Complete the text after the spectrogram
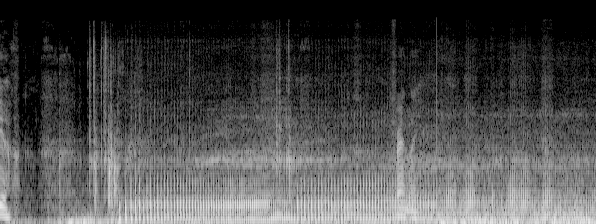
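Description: A small motorbike engine buzzes loudly and revs as it rides off.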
